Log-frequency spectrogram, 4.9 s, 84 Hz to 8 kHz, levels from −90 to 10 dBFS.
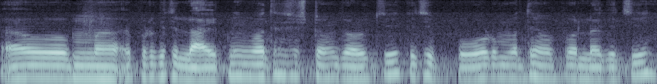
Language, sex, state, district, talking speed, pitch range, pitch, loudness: Odia, male, Odisha, Khordha, 170 wpm, 110-130 Hz, 115 Hz, -17 LUFS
